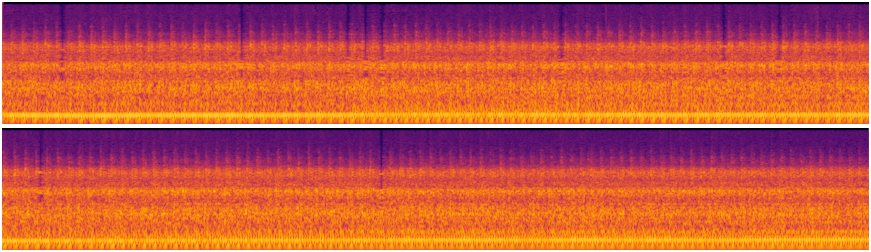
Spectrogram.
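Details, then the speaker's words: Old Hyper Tough lawnmower after cleanup and new rear wheels, run with diesel oil: it runs at a steady, even pitch with the firing hum holding level after brief choking; running healthily, repair called successful. "it's kind of choking itself a little bit but notice how it got leveled out and uh I'm gonna call that a successful repair"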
